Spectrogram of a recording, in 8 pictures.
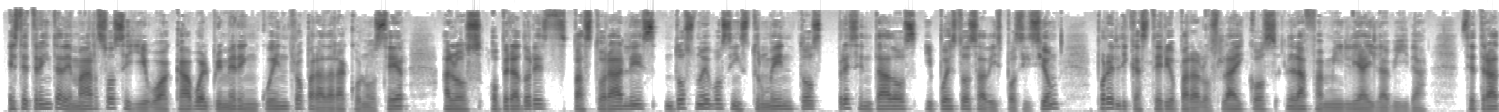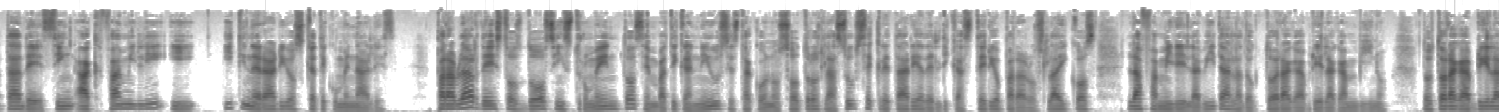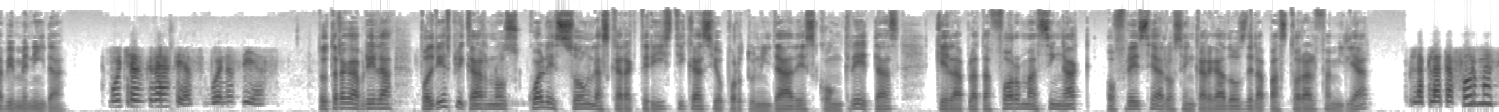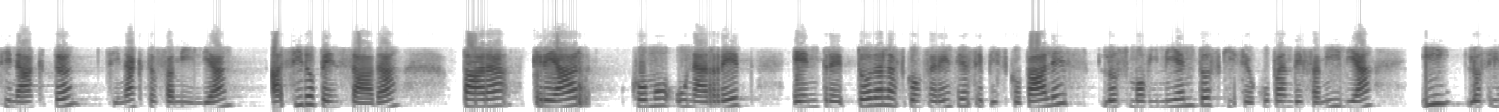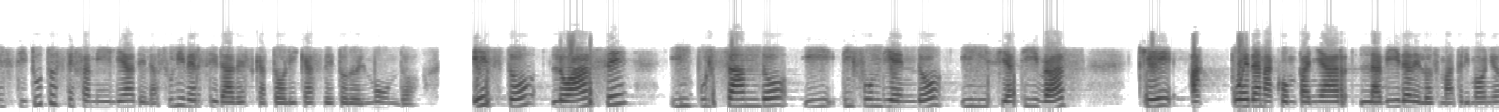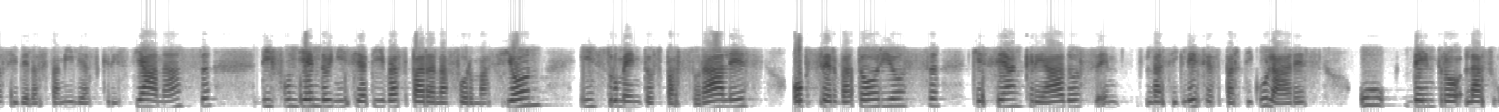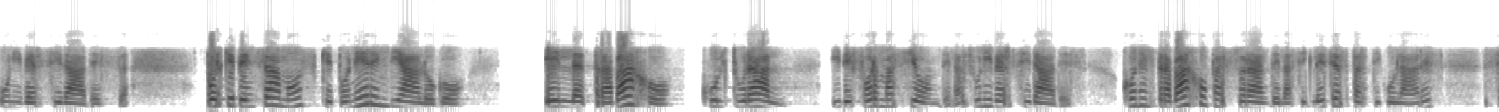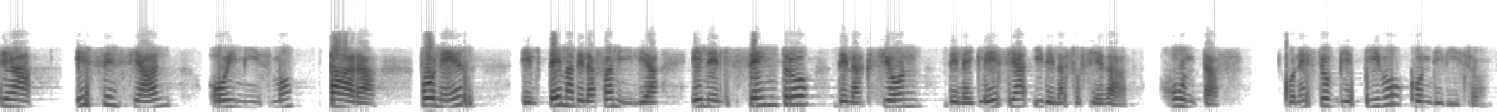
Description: En la entrevista concedida a Vatican News/Radio Vaticana, Gabriella Gambino habla de las oportunidades de la plataforma SynAct Family y del nuevo documento, delineando las nuevas líneas de acción que la Iglesia está invitada a emprender para acompañar más eficazmente a las familias, a los jóvenes y a los ancianos en el descubrimiento de su vocación específica.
